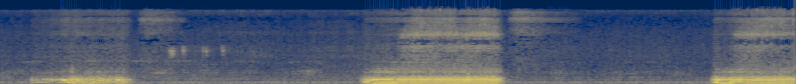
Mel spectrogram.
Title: Who snores like this!!!??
